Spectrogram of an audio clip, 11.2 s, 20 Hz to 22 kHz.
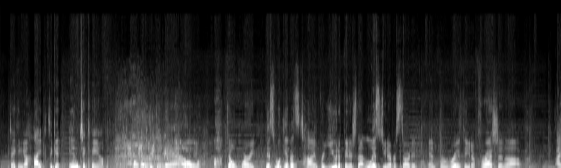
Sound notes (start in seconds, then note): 2.2 scoffs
